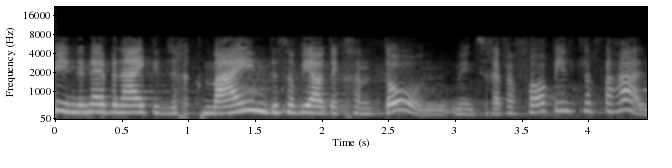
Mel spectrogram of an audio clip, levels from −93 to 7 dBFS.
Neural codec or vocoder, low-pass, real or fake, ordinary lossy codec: none; 7.2 kHz; real; none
